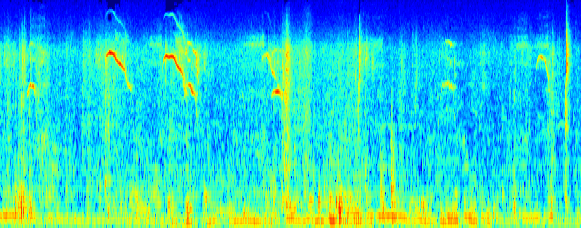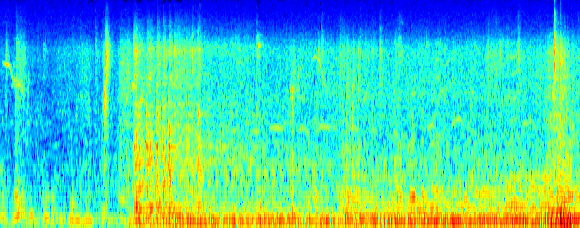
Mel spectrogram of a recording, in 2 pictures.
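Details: Otters upset by a crocodile alarm-call while driving it off after entering the water: a run of high, thin, downward-sliding squeaks in the first seconds. Then a loud engine starts up and voices join, covering the rest.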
